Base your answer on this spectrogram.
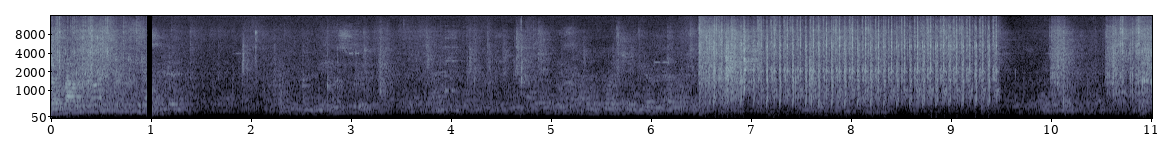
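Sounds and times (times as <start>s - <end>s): camera shutters clicking: 6.5s - 9.5s.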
